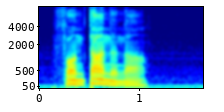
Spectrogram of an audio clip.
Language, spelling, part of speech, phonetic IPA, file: Polish, fontanna, noun, [fɔ̃nˈtãnːa], Pl-fontanna.ogg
